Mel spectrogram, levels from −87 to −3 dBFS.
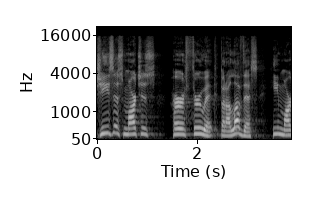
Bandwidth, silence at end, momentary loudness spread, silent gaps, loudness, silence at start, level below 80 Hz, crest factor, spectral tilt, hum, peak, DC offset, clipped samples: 16 kHz; 0 s; 11 LU; none; -32 LUFS; 0 s; -78 dBFS; 16 dB; -4 dB/octave; none; -16 dBFS; under 0.1%; under 0.1%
